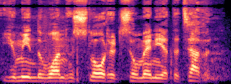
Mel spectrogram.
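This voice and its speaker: A man's voice: fairly high pitch, little pitch movement, fast talker, slight background noise, close to an everyday voice. A man playing a stern, steadfast Viking warrior in a dramatic video game, blunt and restrained. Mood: urgent, stern.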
